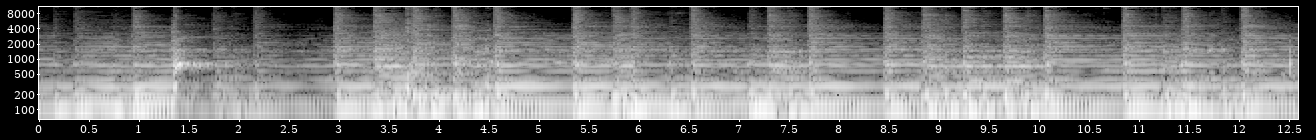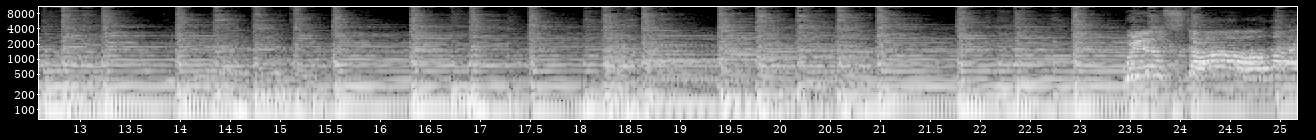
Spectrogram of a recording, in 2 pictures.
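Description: Acoustic guitar strummed in a steady rhythm, an instrumental break in a live country song with no singing; the strumming drops back briefly about two seconds in, then picks up again.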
